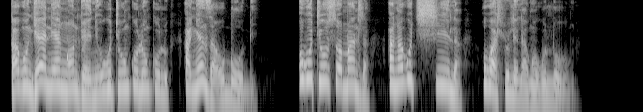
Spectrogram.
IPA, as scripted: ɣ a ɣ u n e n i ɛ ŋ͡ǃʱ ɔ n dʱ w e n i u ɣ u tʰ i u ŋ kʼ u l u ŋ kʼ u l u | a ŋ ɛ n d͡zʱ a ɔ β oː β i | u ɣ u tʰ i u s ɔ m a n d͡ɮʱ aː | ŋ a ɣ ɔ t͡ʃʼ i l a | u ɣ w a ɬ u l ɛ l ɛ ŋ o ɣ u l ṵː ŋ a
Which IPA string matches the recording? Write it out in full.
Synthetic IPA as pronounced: ɣ a ɣ u ŋ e n i ɛ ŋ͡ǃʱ ɔ n dʱ w e n i u ɣ u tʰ i u ŋ kʼ u l u ŋ kʼ u l u | a ŋ ɛ n d͡zʱ a u β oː β i | u ɣ u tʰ i u s ɔ m a n d͡ɮʱ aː | ŋ a ɣ u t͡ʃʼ i l a | u ɣ w a ɬ u l ɛ l a ŋ o ɣ u l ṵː ŋ a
